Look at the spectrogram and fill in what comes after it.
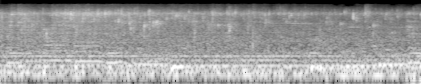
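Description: Chicken shami kababs shallow-frying in hot oil in a pan, with a steady sizzle.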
